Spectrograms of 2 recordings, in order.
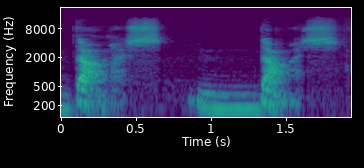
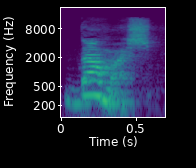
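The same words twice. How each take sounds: First: "damage, damage" whispered with DAM stressed; whispered demo. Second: "Damage" with the weight on DAM; stress on first syllable. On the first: Teacher quietly whispering the model word twice. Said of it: "this is where the sound of the word goes". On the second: Teacher repeating "Damage" to show the stress. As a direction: hit DAM in "Damage" and drop the rest. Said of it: "the accent is on the first syllables". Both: Shown as a demonstration.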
